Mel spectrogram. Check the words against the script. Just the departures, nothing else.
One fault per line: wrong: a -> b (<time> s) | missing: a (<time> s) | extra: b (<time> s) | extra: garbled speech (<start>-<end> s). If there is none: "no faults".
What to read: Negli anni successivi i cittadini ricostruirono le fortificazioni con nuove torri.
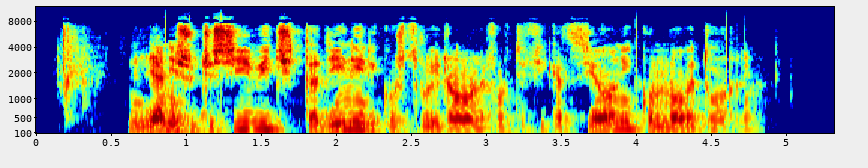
no faults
